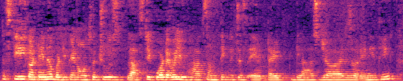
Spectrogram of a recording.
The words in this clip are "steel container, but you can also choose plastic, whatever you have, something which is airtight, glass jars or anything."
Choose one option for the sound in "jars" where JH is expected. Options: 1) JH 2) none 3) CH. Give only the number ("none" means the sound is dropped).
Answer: 1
